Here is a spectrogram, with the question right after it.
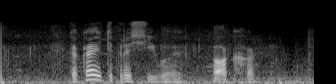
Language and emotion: Russian, positive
